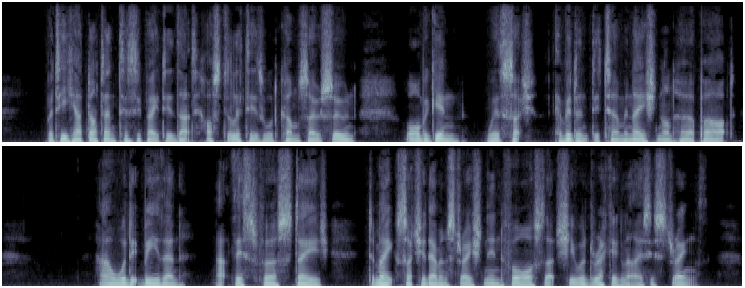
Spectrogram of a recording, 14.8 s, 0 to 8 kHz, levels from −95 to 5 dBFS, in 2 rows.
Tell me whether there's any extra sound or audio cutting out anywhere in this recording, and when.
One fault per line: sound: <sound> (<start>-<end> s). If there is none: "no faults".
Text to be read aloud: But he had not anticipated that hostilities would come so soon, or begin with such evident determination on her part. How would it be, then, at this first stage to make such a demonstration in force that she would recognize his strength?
no faults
